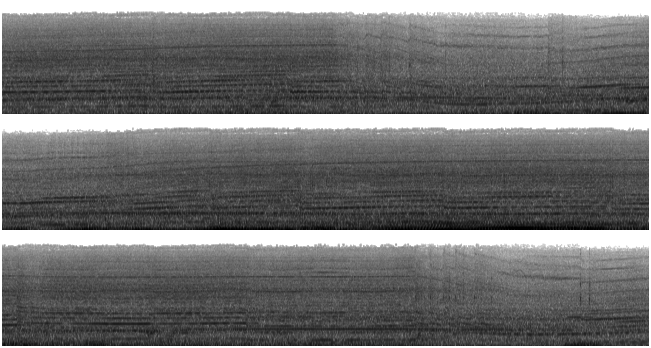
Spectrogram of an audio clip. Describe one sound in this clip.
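A racing car engine screams at high revs, rising and falling through the gears.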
